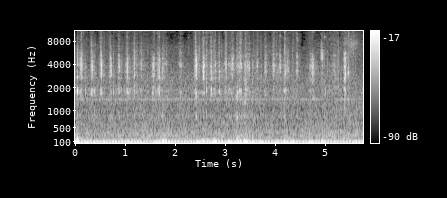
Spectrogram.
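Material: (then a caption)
Rubber. Fingertips tap and scratch quickly on the sticky red rubber facing of a table tennis paddle with a solid wooden blade, held low. A dense run of short, dry scratching ticks with bright, crackly texture rises and falls over a steady low hum.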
